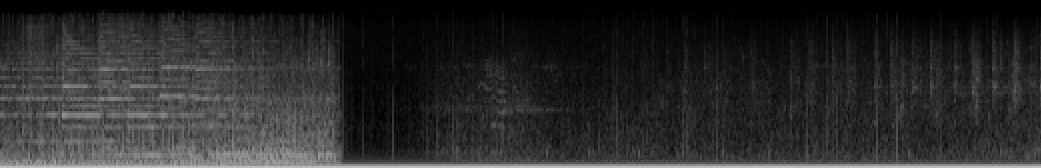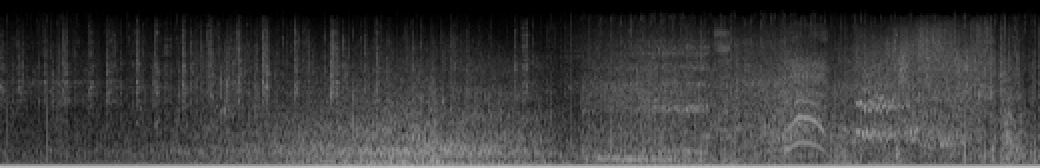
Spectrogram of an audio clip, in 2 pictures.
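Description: Film soundtrack music that cuts off suddenly about three seconds in, giving way to street traffic noise with cars going by. Near the end there is a short squeal as a delivery bicycle goes down in front of a car.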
